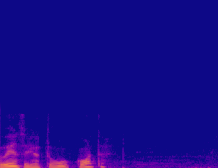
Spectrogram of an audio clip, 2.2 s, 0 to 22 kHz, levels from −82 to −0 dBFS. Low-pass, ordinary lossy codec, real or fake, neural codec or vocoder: 7.2 kHz; none; real; none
